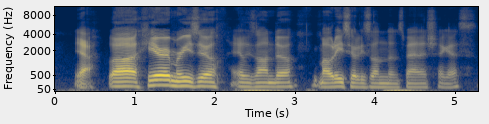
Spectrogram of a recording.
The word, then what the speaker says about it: Mauricio Elizondo: Well, so I guess like speaking of mispronouncing stuff like is you pronounce your name uh Mauricio Alzando? Yeah. Well, here Mauricio Alzando.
